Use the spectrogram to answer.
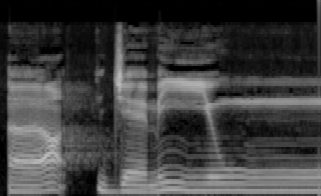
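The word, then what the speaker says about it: أأعجمي: Pada alif itu dibaca seperti hamzah ini terbaca panjang, padahal sebetulnya itu ada dua hamzah yang punya harokat. Jadi dia bacanya a'jamiyyun wa 'arabi gitu.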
